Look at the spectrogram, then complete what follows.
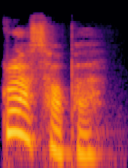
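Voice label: "grasshopper", British English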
